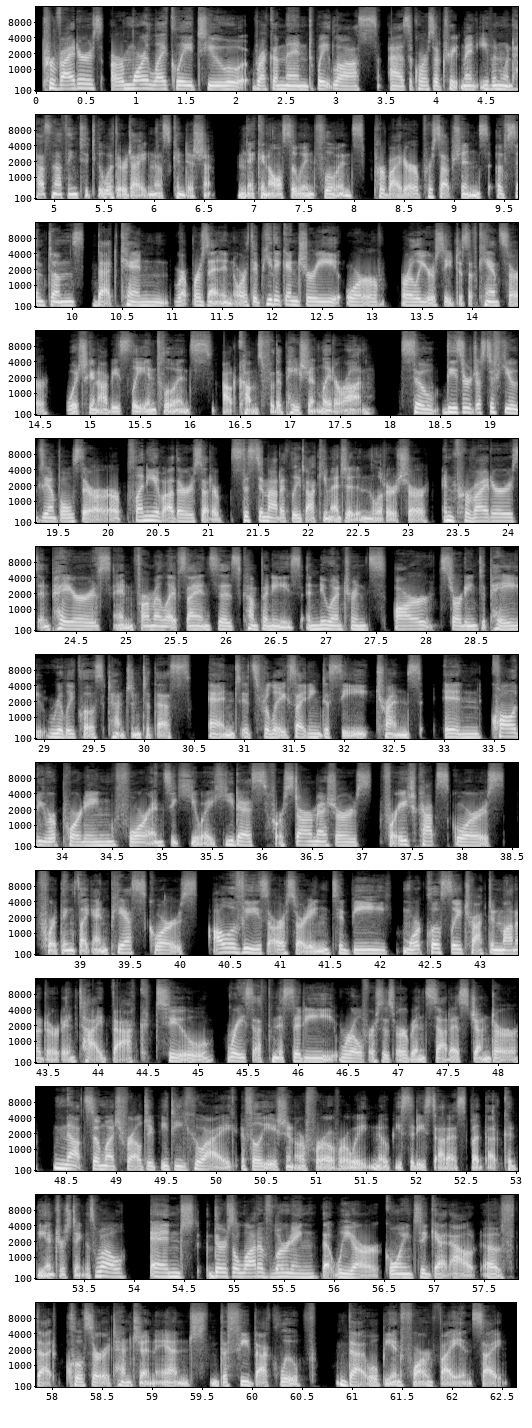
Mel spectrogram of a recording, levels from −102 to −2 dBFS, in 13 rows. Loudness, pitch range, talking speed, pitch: -17 LUFS, 145-165 Hz, 180 wpm, 150 Hz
